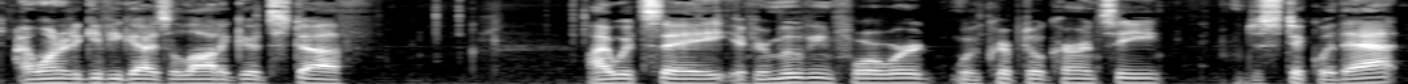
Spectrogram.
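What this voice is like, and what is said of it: Strained, fading voice. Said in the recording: “I'm starting to lose my voice.”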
